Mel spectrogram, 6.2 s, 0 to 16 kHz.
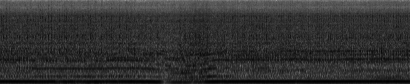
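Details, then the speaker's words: Titan multi-tool strimmer, nearly 6 years old, on choke after tightening the carburettor adjusting screw: a loud steady buzz at one pitch with a brief sag, never reaching full revs. Fuel lines look worn. "It's starting, but it still ain't right. It's not getting to full potential of the revs."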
